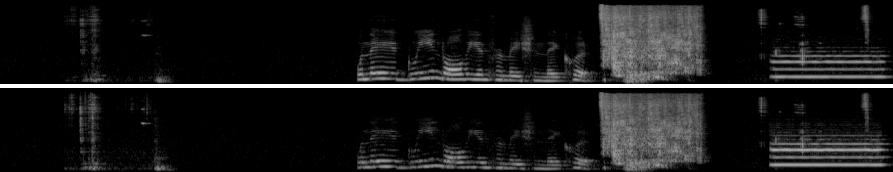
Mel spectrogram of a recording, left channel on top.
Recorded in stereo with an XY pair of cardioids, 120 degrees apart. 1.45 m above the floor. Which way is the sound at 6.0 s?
15° left.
